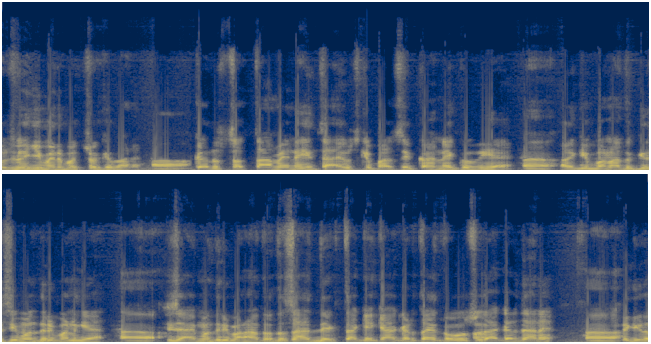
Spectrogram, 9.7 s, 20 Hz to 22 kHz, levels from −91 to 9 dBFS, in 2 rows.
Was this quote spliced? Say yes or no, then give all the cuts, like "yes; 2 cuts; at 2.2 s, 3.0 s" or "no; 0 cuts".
yes; 1 cut; at 1.4 s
